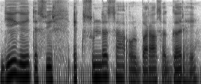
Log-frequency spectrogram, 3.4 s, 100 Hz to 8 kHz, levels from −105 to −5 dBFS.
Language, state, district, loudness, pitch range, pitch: Hindi, Arunachal Pradesh, Lower Dibang Valley, -15 LUFS, 105-140 Hz, 115 Hz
